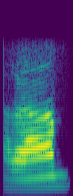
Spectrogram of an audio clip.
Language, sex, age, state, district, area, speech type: Bodo, male, 60+, Assam, Chirang, rural, conversation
